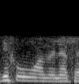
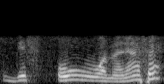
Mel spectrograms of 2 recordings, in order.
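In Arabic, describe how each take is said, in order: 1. الهمزة في آخر الكلمة ضعيفة أو غير موجودة. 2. الهمزة في آخر الكلمة منطوقة بكاملها وبوضوح.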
